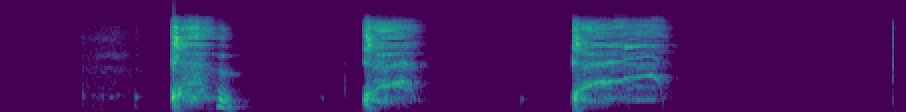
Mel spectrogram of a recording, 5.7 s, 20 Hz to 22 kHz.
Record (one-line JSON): {"three_cough_length": "5.7 s", "three_cough_amplitude": 26028, "three_cough_signal_mean_std_ratio": 0.32, "survey_phase": "beta (2021-08-13 to 2022-03-07)", "age": "65+", "gender": "Female", "wearing_mask": "No", "symptom_runny_or_blocked_nose": true, "symptom_change_to_sense_of_smell_or_taste": true, "symptom_onset": "12 days", "smoker_status": "Ex-smoker", "respiratory_condition_asthma": false, "respiratory_condition_other": false, "recruitment_source": "REACT", "submission_delay": "2 days", "covid_test_result": "Negative", "covid_test_method": "RT-qPCR"}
